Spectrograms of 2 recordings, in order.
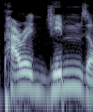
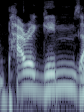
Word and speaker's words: paradigm: But I've got my head around this system of, I don't even know how you pronounce it, paradigms or paragims.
